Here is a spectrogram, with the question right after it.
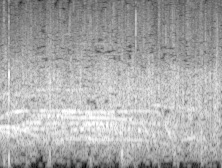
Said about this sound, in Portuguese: Recebam nossas ilustres convidadas com seu melhor aplauso.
